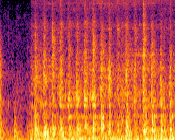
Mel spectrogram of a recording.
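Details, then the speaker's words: N-scale model locomotive with the motor running: small motor buzz with rough, uneven ticking about three per second; pickups visibly rubbing on the wheels, suspected cause of the rough running, before wheel cleaning with mineral spirits. "Oh, you can see the pickups rubbing on it right there."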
